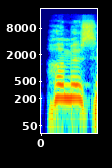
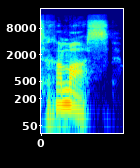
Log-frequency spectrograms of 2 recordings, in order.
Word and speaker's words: Hamas: We hate hummus and pita. And so, I mean, first of all, it's Hamas. He doesn't even know how to pronounce it. I mean, he's calling them hummus, Hezbollah, which is out of Lebanon, another terrorist organization.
